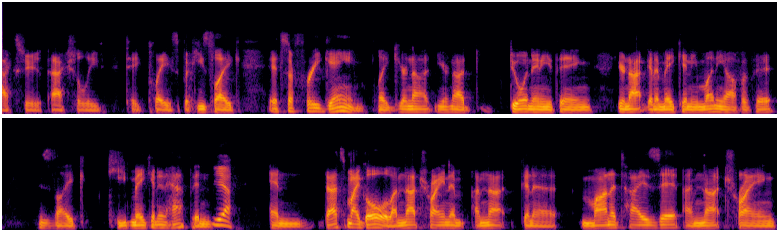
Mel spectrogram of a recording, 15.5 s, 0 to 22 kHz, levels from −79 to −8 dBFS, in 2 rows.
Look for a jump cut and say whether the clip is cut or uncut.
cut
